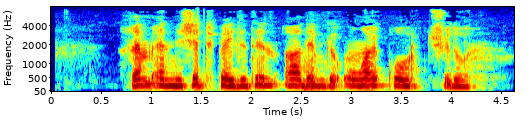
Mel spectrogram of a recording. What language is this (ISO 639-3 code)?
uig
